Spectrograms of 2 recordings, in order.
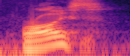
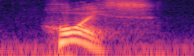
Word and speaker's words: Royce: Royce? – Hoyce. – Hoyce. – Hoyce. They pronounce the R's as H's.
